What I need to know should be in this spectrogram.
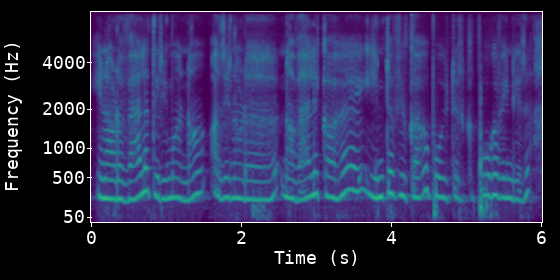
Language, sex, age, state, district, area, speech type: Tamil, female, 18-30, Tamil Nadu, Salem, rural, spontaneous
